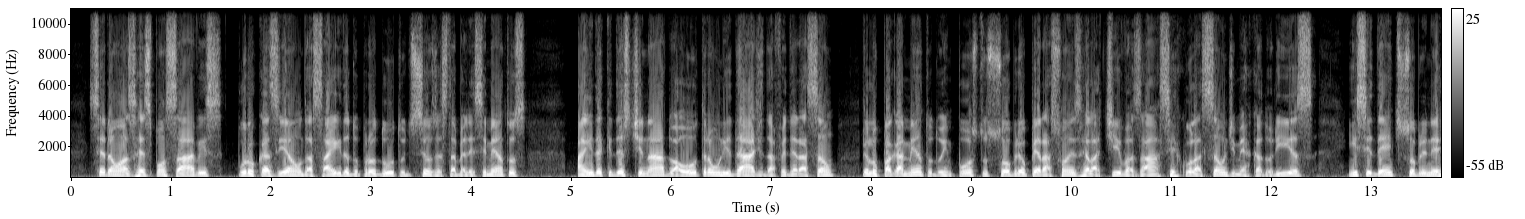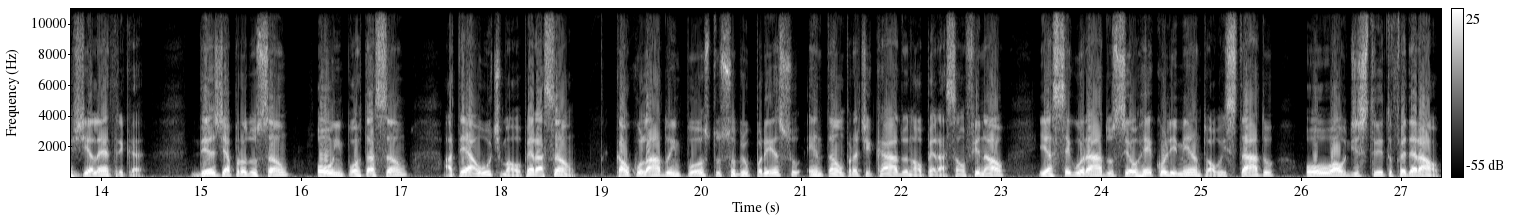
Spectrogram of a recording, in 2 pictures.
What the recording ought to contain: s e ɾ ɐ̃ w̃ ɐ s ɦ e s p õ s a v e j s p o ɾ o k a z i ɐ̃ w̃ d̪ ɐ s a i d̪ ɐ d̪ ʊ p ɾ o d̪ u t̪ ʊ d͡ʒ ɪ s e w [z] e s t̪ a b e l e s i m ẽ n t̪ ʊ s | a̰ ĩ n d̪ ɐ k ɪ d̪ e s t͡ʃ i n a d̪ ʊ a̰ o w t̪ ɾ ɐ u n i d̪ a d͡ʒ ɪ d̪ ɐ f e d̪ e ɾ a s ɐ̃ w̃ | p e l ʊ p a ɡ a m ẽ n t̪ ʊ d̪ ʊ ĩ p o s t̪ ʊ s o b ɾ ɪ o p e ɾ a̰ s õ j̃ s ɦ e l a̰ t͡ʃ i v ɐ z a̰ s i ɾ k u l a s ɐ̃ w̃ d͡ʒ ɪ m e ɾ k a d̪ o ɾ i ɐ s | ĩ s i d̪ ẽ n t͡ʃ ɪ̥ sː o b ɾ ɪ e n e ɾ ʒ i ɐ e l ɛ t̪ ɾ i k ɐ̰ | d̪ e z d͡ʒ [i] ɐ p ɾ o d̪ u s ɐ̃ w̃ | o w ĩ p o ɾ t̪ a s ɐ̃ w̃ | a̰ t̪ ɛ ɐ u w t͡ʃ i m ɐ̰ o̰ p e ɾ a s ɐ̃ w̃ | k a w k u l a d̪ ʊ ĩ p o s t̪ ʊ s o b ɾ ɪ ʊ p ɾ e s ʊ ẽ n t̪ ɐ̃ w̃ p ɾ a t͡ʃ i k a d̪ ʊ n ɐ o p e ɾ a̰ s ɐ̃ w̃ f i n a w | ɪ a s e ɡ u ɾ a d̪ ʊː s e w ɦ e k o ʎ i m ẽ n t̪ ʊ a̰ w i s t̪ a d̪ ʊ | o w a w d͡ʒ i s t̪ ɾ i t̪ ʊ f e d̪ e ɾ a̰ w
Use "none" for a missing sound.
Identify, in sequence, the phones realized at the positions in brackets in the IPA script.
z, ɪ

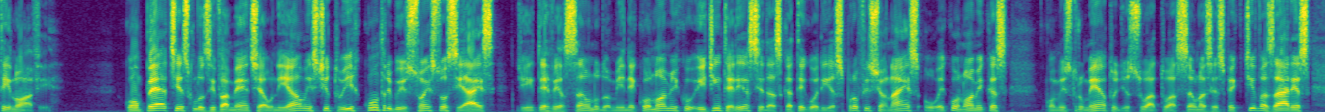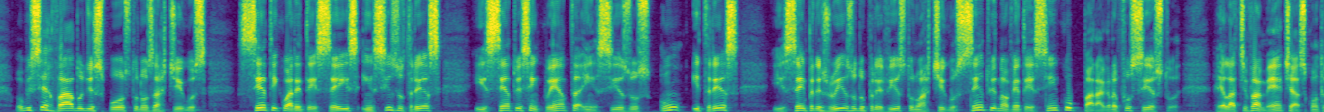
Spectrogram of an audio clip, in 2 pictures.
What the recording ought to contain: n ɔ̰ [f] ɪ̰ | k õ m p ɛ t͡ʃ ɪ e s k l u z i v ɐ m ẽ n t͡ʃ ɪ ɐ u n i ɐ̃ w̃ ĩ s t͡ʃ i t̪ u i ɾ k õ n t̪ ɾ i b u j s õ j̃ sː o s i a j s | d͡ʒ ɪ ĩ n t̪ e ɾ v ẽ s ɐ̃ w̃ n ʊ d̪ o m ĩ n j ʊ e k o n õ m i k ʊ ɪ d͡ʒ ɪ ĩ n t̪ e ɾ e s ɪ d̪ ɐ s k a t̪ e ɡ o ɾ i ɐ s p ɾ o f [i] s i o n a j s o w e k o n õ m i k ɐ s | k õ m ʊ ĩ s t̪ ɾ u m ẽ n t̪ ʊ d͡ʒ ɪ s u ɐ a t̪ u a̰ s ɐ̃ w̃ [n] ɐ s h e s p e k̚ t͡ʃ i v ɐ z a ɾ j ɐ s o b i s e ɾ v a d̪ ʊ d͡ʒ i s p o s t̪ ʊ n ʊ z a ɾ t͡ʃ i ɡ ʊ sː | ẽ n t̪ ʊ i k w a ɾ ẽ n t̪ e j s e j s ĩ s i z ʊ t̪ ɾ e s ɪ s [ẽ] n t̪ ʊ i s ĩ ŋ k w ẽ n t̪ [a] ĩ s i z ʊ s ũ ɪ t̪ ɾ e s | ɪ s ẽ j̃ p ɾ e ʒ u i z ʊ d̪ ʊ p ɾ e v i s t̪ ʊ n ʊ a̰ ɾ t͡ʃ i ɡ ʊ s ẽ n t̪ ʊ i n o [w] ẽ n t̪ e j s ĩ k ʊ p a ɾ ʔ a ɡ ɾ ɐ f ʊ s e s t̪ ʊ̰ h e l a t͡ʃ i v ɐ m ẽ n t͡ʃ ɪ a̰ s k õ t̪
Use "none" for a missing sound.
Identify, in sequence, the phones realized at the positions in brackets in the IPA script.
v, i, n, ẽ, ɐ, v

